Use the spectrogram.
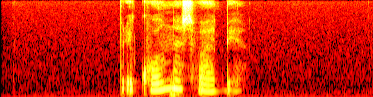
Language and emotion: Russian, neutral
